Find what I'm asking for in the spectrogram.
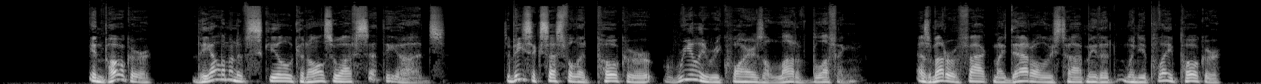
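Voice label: male nonfiction, narrator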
